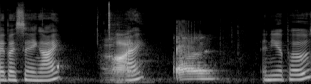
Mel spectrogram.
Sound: in Unison

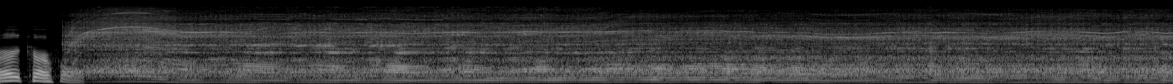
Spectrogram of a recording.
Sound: grinder machine sound

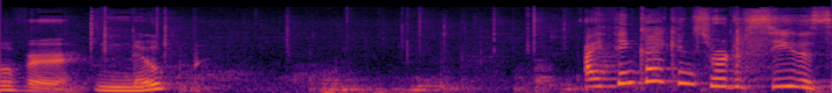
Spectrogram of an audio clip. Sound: footfall

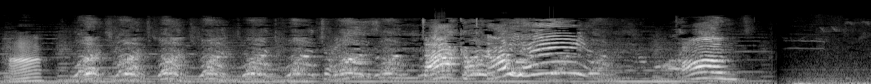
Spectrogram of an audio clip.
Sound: kids shouting

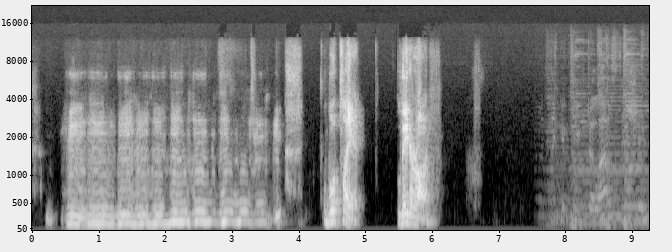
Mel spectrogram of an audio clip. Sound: humming

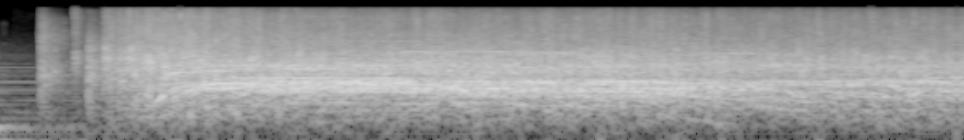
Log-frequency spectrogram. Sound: audience cheers

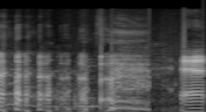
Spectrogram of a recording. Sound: laughing

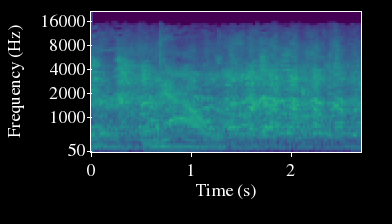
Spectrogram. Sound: audience laughing

